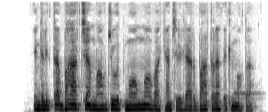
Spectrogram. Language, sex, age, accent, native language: Uzbek, male, 25-34, Qoraqalpog'iston, Karakalpak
